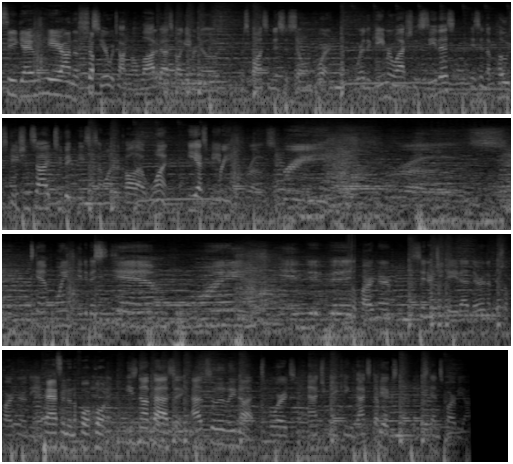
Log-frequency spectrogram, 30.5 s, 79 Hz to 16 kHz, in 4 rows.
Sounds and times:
Speech: 0.0s - 12.5s, 13.6s - 17.6s, 18.2s - 30.0s
Music: 0.0s - 30.0s.

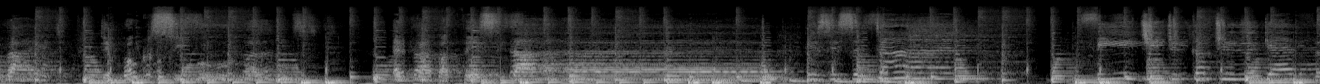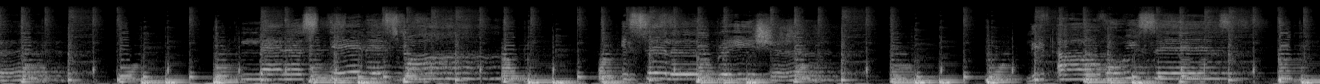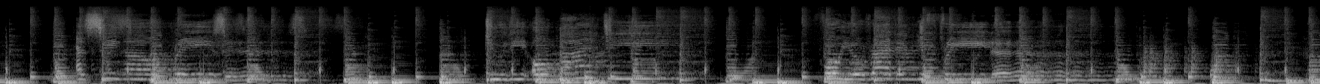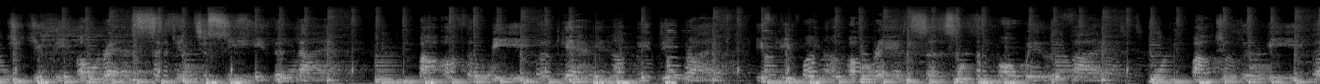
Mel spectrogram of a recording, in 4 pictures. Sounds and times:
Jingle (music): 0.0s - 52.8s.

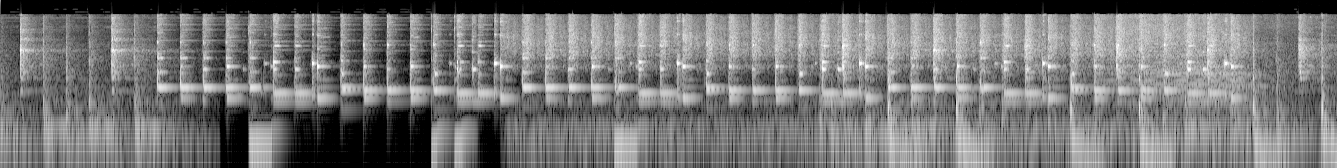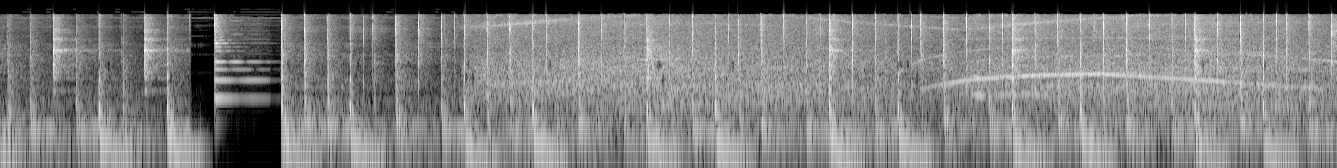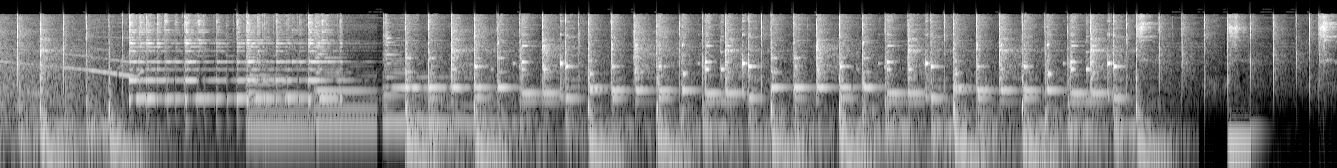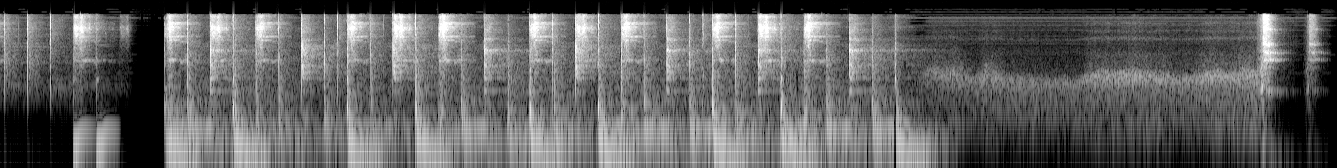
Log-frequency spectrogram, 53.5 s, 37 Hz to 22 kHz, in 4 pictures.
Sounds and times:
Music: 0.0s - 49.4s.

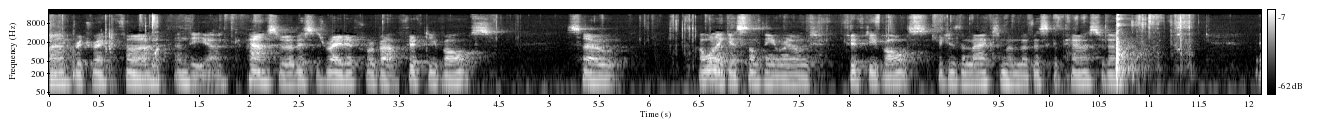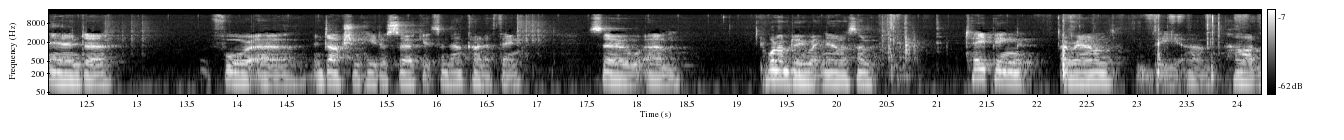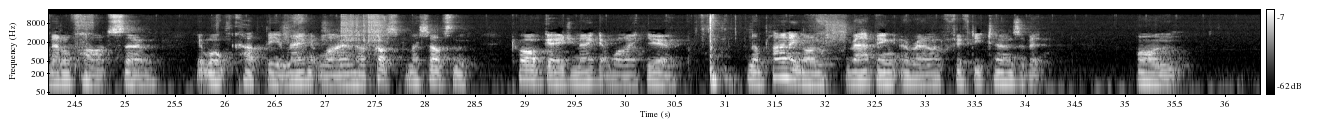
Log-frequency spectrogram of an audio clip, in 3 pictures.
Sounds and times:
Speech: 0.0s - 4.5s, 5.2s - 5.8s, 6.5s - 10.8s, 12.1s - 12.9s, 13.6s - 18.6s, 19.2s - 20.5s, 21.3s - 30.6s, 31.2s - 34.3s, 35.1s - 35.7s.

